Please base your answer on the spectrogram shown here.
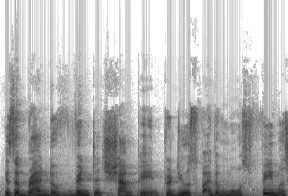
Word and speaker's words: champagne: let's talk about champagne champagne with a silent g is that bottled bubbly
